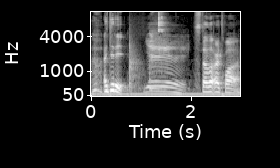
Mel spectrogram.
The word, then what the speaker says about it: Stella Artois: it's like famous enough to the where the pronunciation is like knowable I did it yeah yeah Stella Artois not to make fun of you making could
